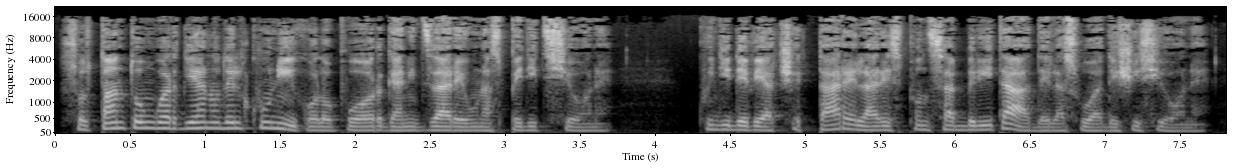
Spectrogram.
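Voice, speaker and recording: A man voicing a gruff, weary deep gnome man weighed down by guilt, speaking slowly and in a low grumble. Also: lightly acted.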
